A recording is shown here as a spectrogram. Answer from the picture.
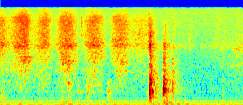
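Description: Felt whiteboard eraser rubbing back and forth across the board in quick repeated strokes, followed by two short knocks about one and a half seconds in.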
